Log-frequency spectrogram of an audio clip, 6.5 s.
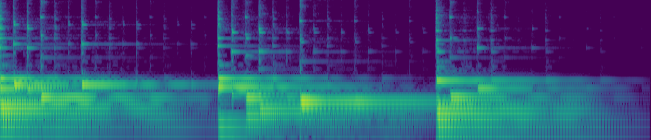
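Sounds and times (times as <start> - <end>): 
ethereal ringtone: 0.0 - 6.2.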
